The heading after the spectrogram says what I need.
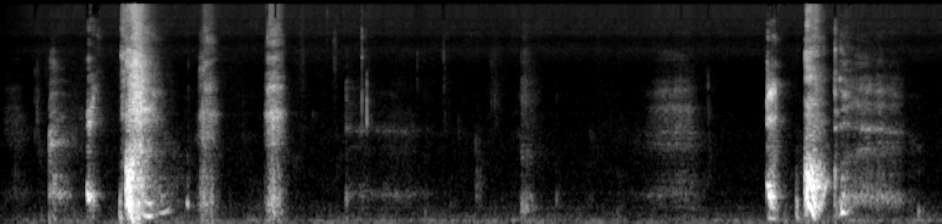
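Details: Two people sneezing together after using chhinkni sneezing powder: several sneezing bursts, with sharp inhalations before the louder sneezes and brief quiet gaps; induced sneezing.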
